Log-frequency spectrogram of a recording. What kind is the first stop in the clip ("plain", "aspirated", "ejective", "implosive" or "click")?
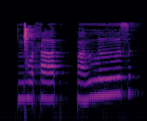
click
